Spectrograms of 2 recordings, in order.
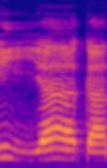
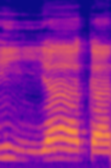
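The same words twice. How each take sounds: Both takes have the same delivery.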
